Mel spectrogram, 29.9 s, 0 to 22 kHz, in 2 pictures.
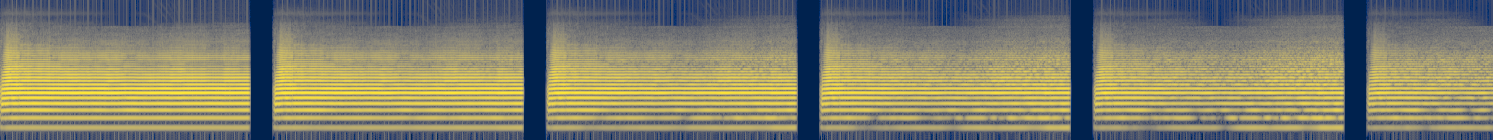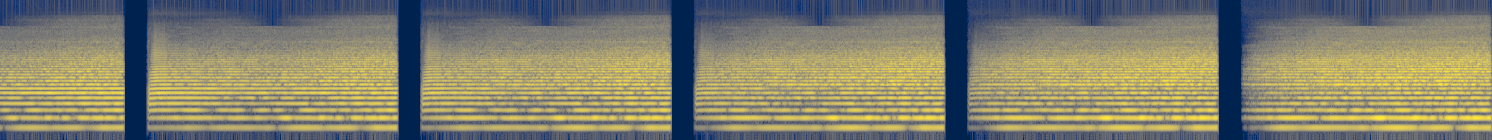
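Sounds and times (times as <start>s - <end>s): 
trumpet: 0.0s - 29.8s
violin: 22.6s - 29.8s.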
